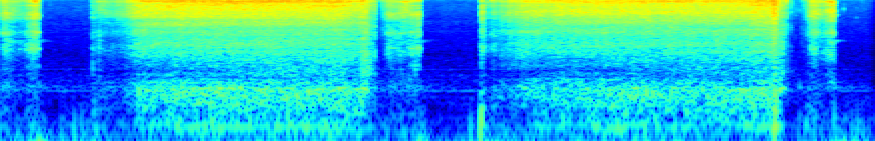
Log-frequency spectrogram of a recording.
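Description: A plastic-handled comb with long metal pins is dragged through a solid, rectangular block of purple kinetic sand resting on a teal surface, raking and scraping grooves into it. Two long, steady passes of gritty, bright scraping over a low rumble are separated by a brief pause, with short scratchy strokes at the start and end.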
